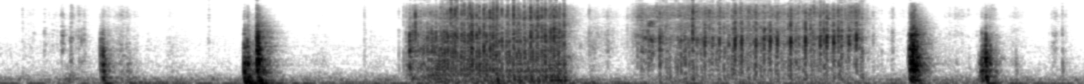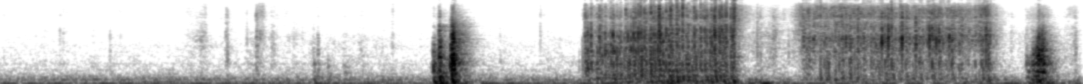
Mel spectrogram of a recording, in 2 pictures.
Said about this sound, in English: I'm gonna shuffle these cards up a little bit more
